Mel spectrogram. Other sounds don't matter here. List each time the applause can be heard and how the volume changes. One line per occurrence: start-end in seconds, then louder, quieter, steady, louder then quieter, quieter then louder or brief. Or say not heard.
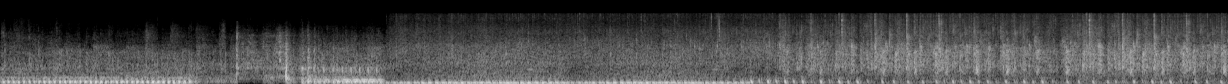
0.0-12.2 louder.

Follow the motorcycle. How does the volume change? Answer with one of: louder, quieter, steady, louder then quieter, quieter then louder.
quieter.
